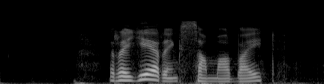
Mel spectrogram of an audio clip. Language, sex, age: Norwegian, female, 51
